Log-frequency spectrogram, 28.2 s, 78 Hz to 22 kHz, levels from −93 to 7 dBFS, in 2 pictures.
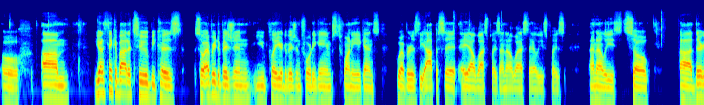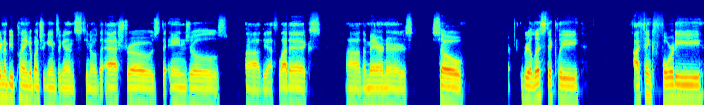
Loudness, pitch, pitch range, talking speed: -23 LUFS, 105 Hz, 100-115 Hz, 135 wpm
